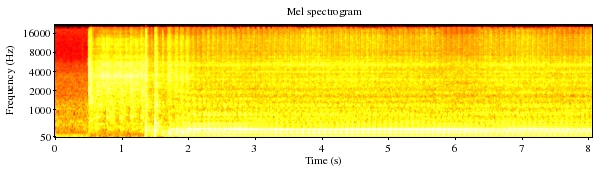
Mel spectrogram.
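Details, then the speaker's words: Subaru EJ205 in Honda CRX swap, first startup on stockish setup; brief cranking, fires, settles into faintly uneven lumpy idle, not a misfire; owner unsure if timing, fueling or base-map tuning; slightly rough idle. "it's not running super smooth. It's not a misfire type running rough-ish situation. It's just not as smooth as I would like it."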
